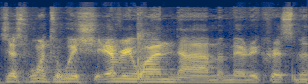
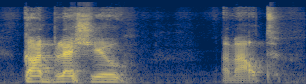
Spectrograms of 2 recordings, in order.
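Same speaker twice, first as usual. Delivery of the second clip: put-on British boxer voice. Doing a Christmas greeting as Tyson Fury: Tyson Fury impression. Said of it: "Here's Tyson Fury".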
